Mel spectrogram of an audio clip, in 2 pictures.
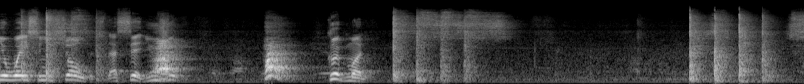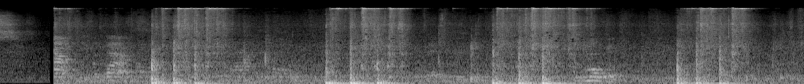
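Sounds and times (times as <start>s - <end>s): punches thudding on heavy bag: 9.5s - 10.4s, 11.3s - 12.2s, 12.9s - 14.0s, 14.8s - 15.6s.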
